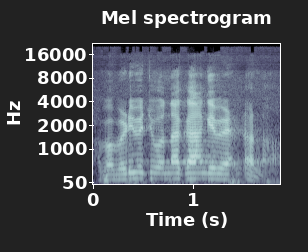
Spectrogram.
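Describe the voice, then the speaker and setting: A man's voice: fairly high pitch, racing, a bit bright, slight background noise. An older man, preaching a sermon emphatically and repeating lines for the congregation. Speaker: pastor. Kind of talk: sermon with congregation reading scripture.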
